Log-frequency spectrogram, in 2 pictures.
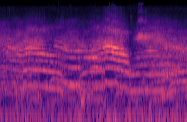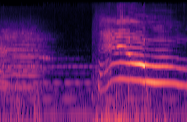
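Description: Several kittens meow over one another in a steady stream of high, wavering cries, then a short pause before another loud, drawn-out mewing burst.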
